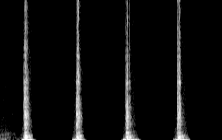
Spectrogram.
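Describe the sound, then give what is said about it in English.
A clock with a mechanical second hand ticks steadily, about once per second, stopping at each little bar. Each sharp tick is distinct, with silence between beats and no voices. “It's one of those clocks with the mechanical second hand, stopping at each little bar.”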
